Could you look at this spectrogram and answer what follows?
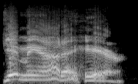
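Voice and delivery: high, loud yell at a referee; mock yelling. Wrestler Big Show berating the ref, imitated yelling. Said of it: "yelling at the ref".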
